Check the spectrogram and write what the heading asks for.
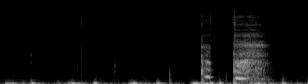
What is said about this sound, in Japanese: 心臓ドキドキしてる。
